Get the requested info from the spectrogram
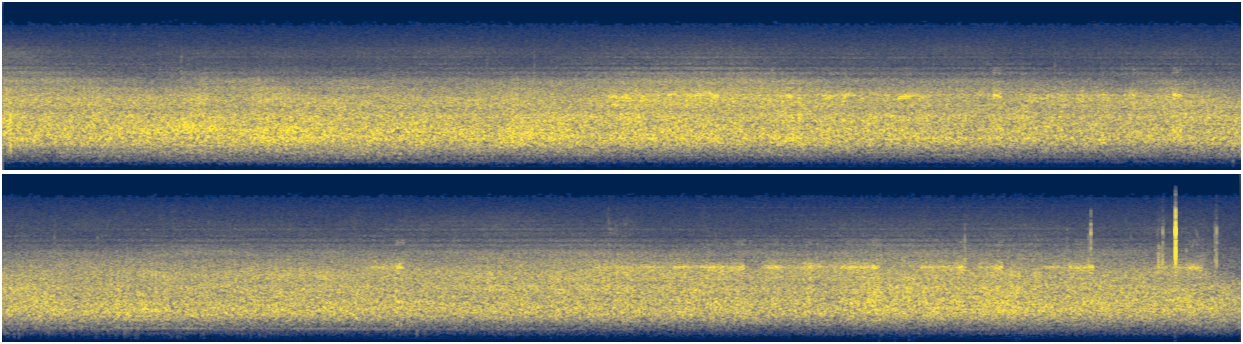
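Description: Steady drone of a Diamond single-engine light aircraft's piston engine at take-off power, heard from a distance as it takes off and climbs away.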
